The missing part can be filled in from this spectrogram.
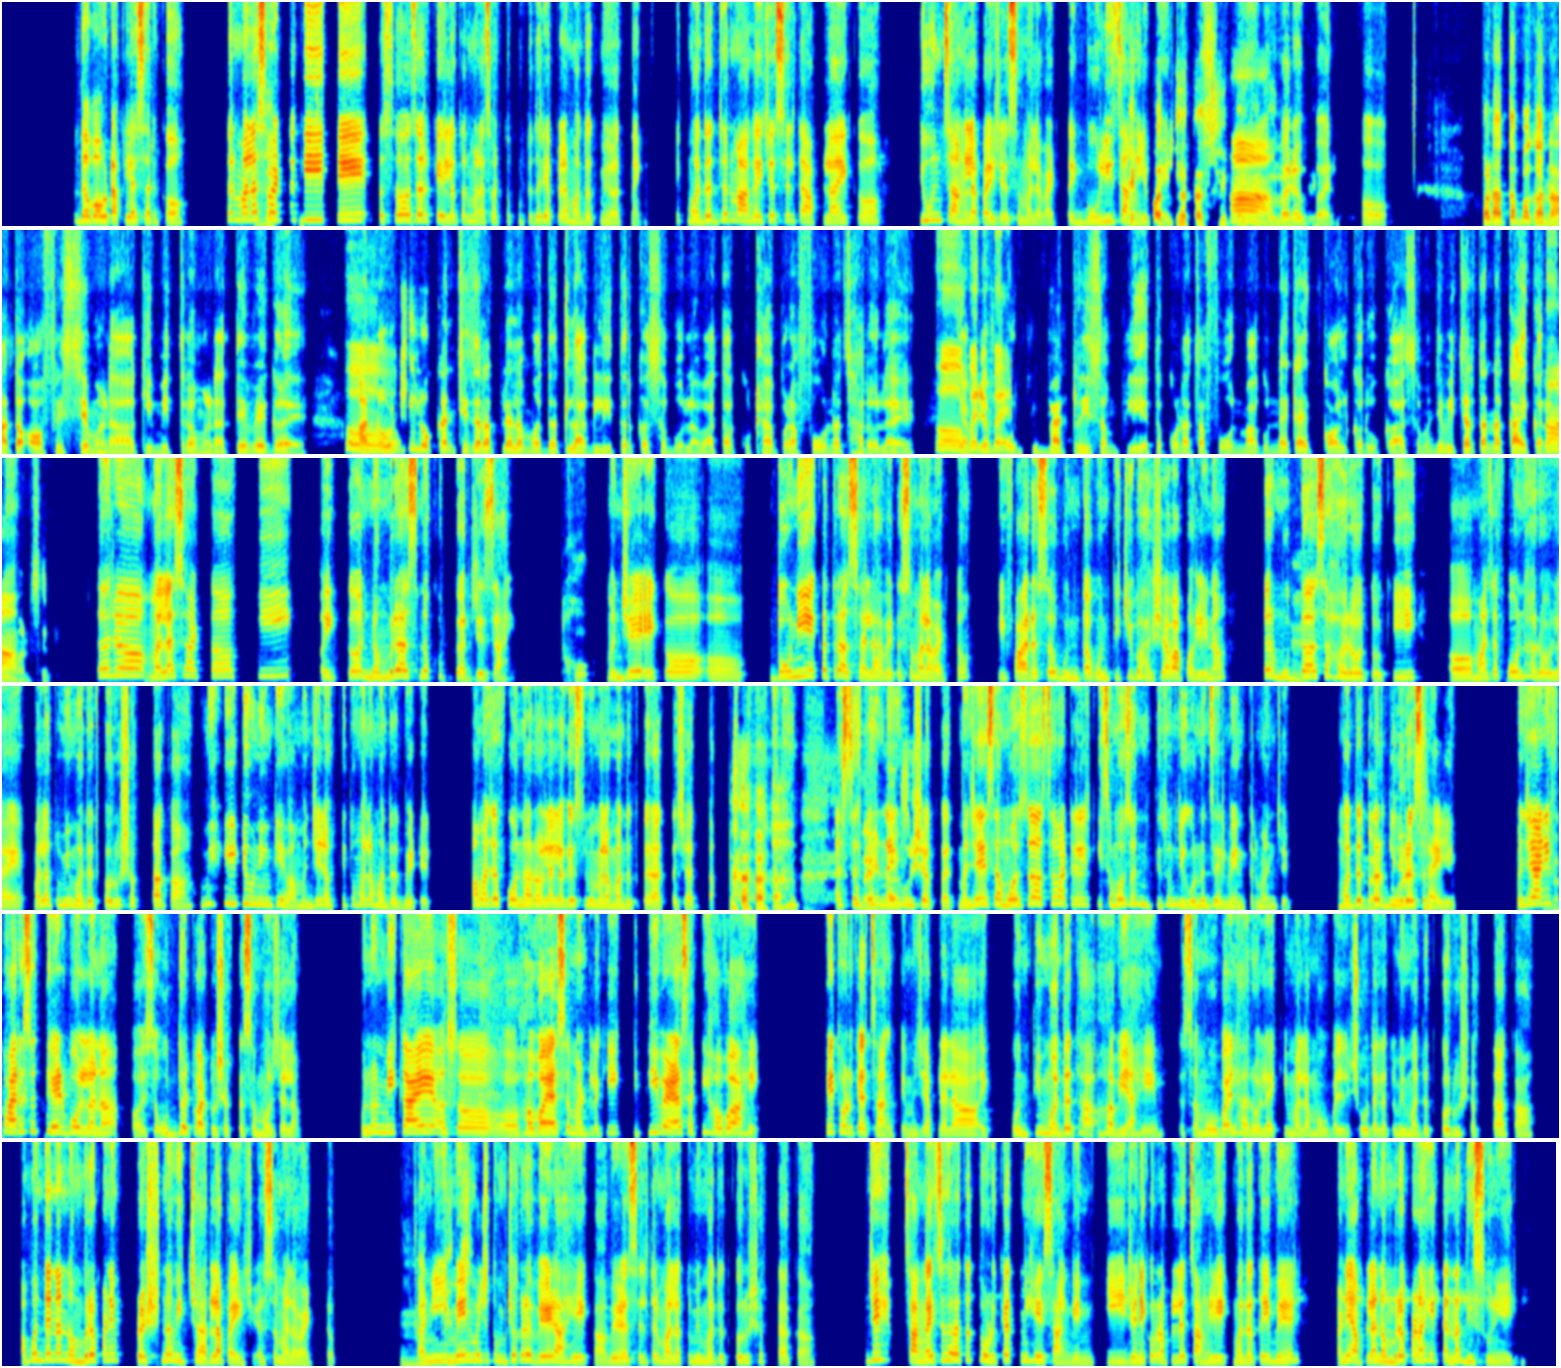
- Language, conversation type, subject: Marathi, podcast, एखाद्याकडून मदत मागायची असेल, तर तुम्ही विनंती कशी करता?
- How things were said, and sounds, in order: tapping; other background noise; other noise; in English: "ट्यूनिंग"; chuckle; laughing while speaking: "असं तर नाही"; chuckle; laughing while speaking: "तिथून"; in English: "मेन"; in English: "मेन"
